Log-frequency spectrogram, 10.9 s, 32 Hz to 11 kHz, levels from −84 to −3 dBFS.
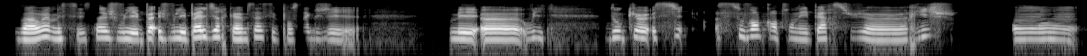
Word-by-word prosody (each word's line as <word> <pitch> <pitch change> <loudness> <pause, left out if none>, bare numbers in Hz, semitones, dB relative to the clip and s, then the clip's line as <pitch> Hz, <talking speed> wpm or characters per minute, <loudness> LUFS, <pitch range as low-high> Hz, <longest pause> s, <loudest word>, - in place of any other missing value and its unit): Bah, 185 0 +7
ouais, 240 +3 +4
mais 195 -4 -4
c'est 190 -2 -14
ça, 215 +3 -1
je 210 - -6
voulais 190 -3 0
pas 205 +4 +6
je 210 - -3
voulais 200 -1 +1
pas 225 +2 +7
le 230 - +3
dire 235 0 +1
quand 190 - +4
même 185 0 +2
ça, 230 +4 -4
c'est 200 -5 -17
pour 175 0 -11
ça 210 +4 -14
que 190 - -17
j'ai 175 -3 -8 1.0
mais 190 -1 +2
heu, 180 -1 +6
oui. 200 -1 -12 0.6
Donc, 225 +1 -5
heu, 215 -2 +2
si, 260 +5 -8 0.4
souvent 255 +1 -2
quand 225 -4 -8
on 205 - -11
est 180 -1 -7
perçu, 200 +2 -5
heu, 170 -1 -1
riche, 250 +9 -8 0.5
on 185 -1 -6
195 Hz, 195 wpm, -21 LUFS, 180-215 Hz, 1.0 s, Bah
